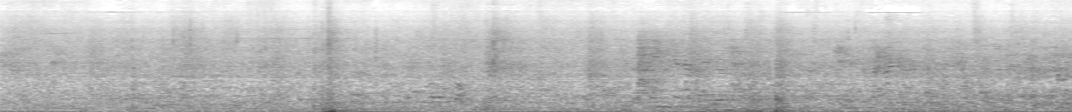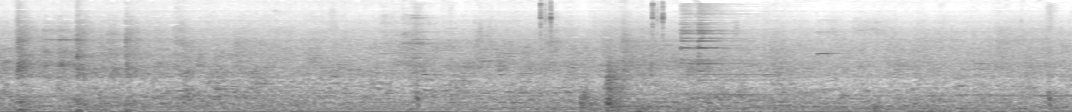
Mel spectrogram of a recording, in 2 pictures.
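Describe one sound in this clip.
Footsteps tap on the floor as people walk past.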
